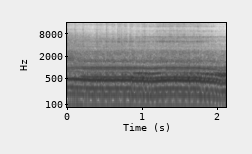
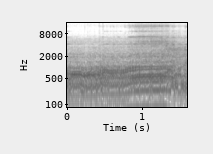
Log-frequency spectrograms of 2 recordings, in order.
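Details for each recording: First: Ryobi two-stroke strimmer after carburetor work and tuning, started off choke: buzz dips briefly then climbs to a steady higher pitch and holds evenly; now running normally off choke. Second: Ryobi strimmer small two-stroke, hard to start, someone had worked on it: fires on choke but bogs when throttle is opened, buzzing unevenly with pitch sagging; suspected carburettor fuel starvation.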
